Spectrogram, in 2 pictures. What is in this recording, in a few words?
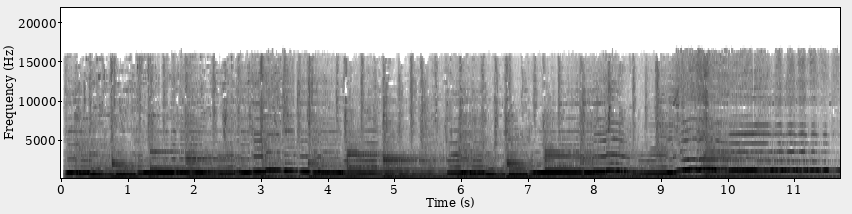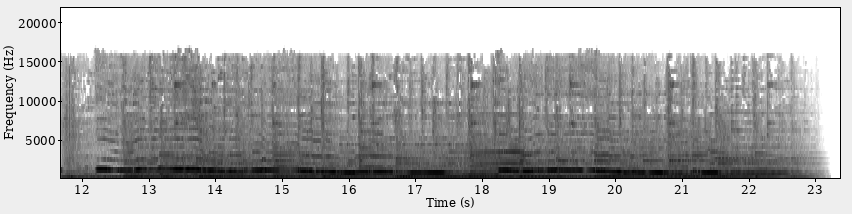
flute instrumental ringtone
